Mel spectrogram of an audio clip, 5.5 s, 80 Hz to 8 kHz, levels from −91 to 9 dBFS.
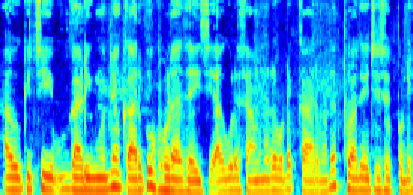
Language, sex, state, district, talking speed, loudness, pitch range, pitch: Odia, male, Odisha, Nuapada, 165 wpm, -14 LUFS, 130-145 Hz, 135 Hz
